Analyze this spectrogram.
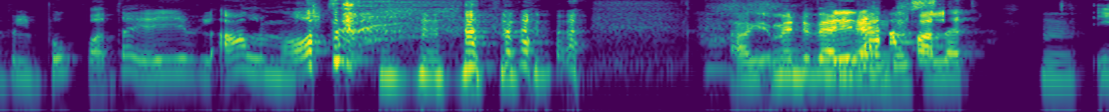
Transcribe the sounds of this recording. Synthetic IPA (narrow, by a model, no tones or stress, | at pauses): vɪlboːd̪ajɑːjʉːvla̰ʔalːmɑːt̪ | ɔkʰɛmɛnd̪ɵvɛljɪəɾɛnd̪ɔfalːət̪ː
